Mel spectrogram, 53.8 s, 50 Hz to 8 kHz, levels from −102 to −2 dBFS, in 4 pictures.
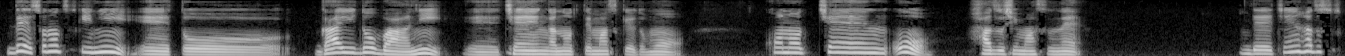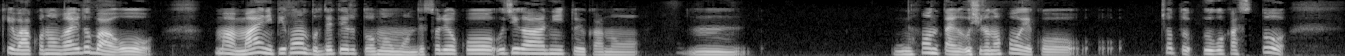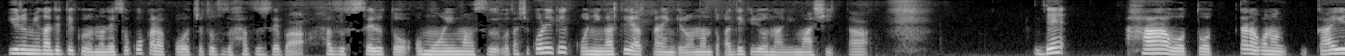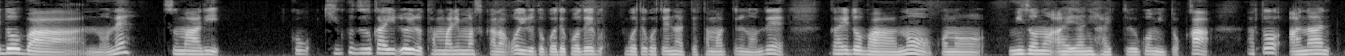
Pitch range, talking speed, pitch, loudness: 150-205 Hz, 280 characters per minute, 165 Hz, -27 LUFS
